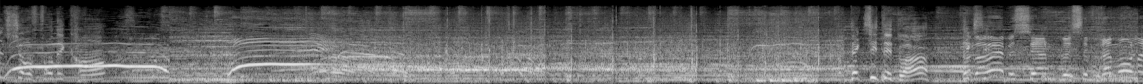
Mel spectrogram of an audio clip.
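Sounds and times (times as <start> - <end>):
large concert crowd cheering with whoops and high shouts: 0.0 - 10.6
speech: 0.2 - 3.8, 8.6 - 11.4
large concert crowd applauding: 2.3 - 10.7.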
